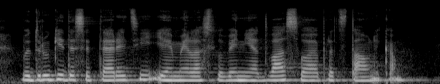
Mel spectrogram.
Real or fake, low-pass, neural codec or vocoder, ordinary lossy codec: real; 14.4 kHz; none; none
